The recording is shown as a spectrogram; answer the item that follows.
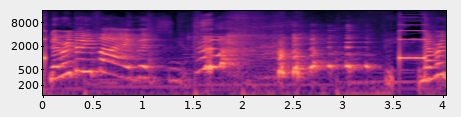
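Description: A girl talking and chuckling, with a short, steady electronic bleep tone near the end.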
